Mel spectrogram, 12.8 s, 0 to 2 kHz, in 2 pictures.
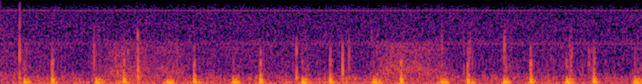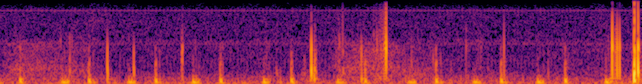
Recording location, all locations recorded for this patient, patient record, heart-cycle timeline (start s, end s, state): pulmonary valve (PV)
aortic valve (AV)+pulmonary valve (PV)+tricuspid valve (TV)+mitral valve (MV)
#Age: Child
#Sex: Male
#Height: 132.0 cm
#Weight: 50.6 kg
#Pregnancy status: False
#Murmur: Absent
#Murmur locations: nan
#Most audible location: nan
#Systolic murmur timing: nan
#Systolic murmur shape: nan
#Systolic murmur grading: nan
#Systolic murmur pitch: nan
#Systolic murmur quality: nan
#Diastolic murmur timing: nan
#Diastolic murmur shape: nan
#Diastolic murmur grading: nan
#Diastolic murmur pitch: nan
#Diastolic murmur quality: nan
#Outcome: Normal
#Campaign: 2015 screening campaign
0.00	0.20	unannotated
0.20	0.34	S1
0.34	0.48	systole
0.48	0.62	S2
0.62	0.92	diastole
0.92	1.06	S1
1.06	1.20	systole
1.20	1.34	S2
1.34	1.64	diastole
1.64	1.78	S1
1.78	1.90	systole
1.90	2.04	S2
2.04	2.30	diastole
2.30	2.44	S1
2.44	2.56	systole
2.56	2.70	S2
2.70	2.99	diastole
2.99	3.14	S1
3.14	3.26	systole
3.26	3.38	S2
3.38	3.70	diastole
3.70	3.84	S1
3.84	3.96	systole
3.96	4.08	S2
4.08	4.40	diastole
4.40	4.52	S1
4.52	4.66	systole
4.66	4.78	S2
4.78	5.00	diastole
5.00	5.14	S1
5.14	5.26	systole
5.26	5.38	S2
5.38	5.64	diastole
5.64	5.78	S1
5.78	5.90	systole
5.90	6.04	S2
6.04	6.31	diastole
6.31	6.46	S1
6.46	6.58	systole
6.58	6.70	S2
6.70	7.00	diastole
7.00	7.16	S1
7.16	7.28	systole
7.28	7.40	S2
7.40	7.67	diastole
7.67	7.82	S1
7.82	7.94	systole
7.94	8.06	S2
8.06	8.32	diastole
8.32	8.46	S1
8.46	8.58	systole
8.58	8.72	S2
8.72	9.01	diastole
9.01	9.16	S1
9.16	9.29	systole
9.29	9.44	S2
9.44	9.75	diastole
9.75	9.92	S1
9.92	10.02	systole
10.02	10.14	S2
10.14	10.47	diastole
10.47	10.64	S1
10.64	10.75	systole
10.75	10.90	S2
10.90	11.13	diastole
11.13	11.28	S1
11.28	11.40	systole
11.40	11.54	S2
11.54	11.75	diastole
11.75	11.92	S1
11.92	12.04	systole
12.04	12.18	S2
12.18	12.45	diastole
12.45	12.57	S1
12.57	12.85	unannotated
